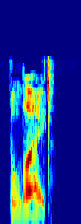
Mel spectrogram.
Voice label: "polite", english; adjectives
